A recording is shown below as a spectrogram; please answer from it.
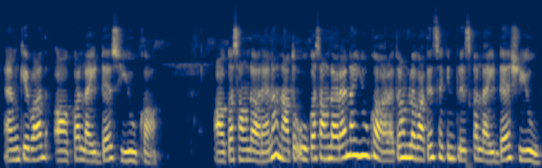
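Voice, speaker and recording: Her voice on the high side and her pace moderate, an Indian woman patiently explains shorthand one step after another. "Clear?" and "okay" come up often as she checks that her students follow.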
